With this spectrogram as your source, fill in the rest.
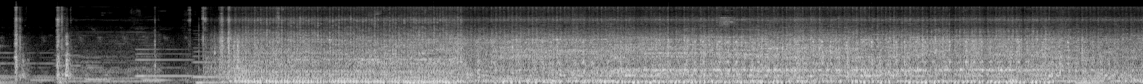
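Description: After a few clicks and a brief crank, a Honda Click 125i scooter engine fires up and settles into a steady, loud, close idle.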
